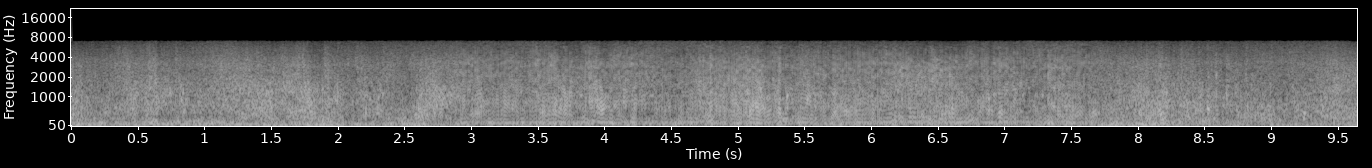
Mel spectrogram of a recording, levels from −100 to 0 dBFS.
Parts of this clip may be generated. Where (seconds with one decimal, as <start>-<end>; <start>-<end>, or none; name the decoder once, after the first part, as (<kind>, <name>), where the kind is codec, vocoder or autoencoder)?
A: 2.9-7.7 (vocoder, HiFi-GAN)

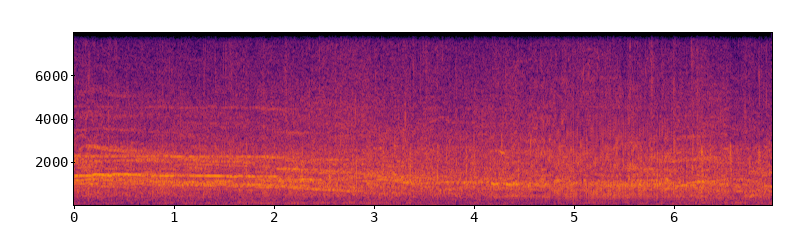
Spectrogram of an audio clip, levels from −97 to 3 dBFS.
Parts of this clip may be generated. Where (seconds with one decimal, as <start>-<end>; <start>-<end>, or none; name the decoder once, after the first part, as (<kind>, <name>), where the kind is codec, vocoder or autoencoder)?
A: 4.6-6.0 (vocoder, HiFi-GAN)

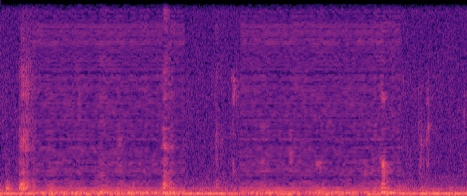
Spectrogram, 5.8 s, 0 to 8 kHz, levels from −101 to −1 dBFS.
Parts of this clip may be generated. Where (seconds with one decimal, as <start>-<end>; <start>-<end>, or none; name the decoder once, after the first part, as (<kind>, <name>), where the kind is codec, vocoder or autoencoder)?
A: 0.4-2.3 (vocoder, HiFi-GAN); 3.0-5.0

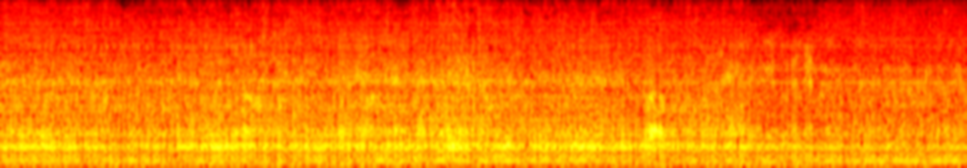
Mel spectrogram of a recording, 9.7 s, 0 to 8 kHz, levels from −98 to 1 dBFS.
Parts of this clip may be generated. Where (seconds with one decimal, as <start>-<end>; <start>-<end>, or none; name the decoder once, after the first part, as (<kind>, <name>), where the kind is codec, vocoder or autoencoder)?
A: 0.0-9.7 (vocoder, HiFi-GAN)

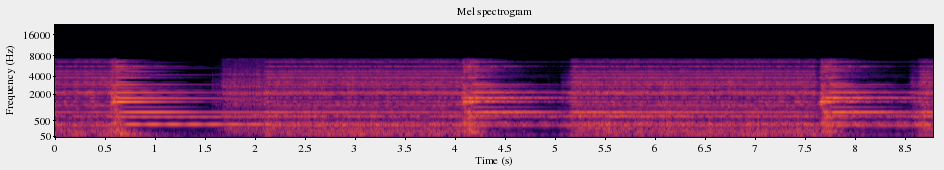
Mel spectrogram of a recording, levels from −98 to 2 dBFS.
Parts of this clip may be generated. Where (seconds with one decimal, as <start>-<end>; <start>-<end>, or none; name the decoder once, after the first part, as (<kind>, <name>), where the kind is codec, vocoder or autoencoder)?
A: 0.0-0.6 (vocoder, HiFi-GAN); 2.1-8.8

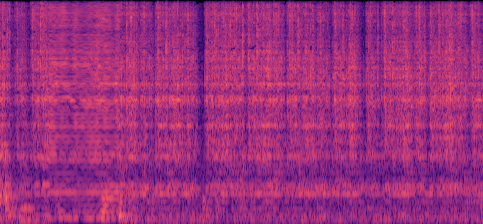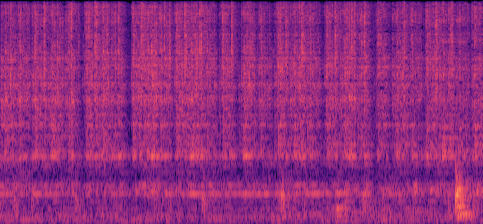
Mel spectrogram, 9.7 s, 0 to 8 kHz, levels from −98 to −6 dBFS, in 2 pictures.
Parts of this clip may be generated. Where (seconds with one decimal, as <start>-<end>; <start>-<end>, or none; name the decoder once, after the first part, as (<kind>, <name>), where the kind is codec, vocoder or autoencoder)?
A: 0.5-1.2 (vocoder, HiFi-GAN)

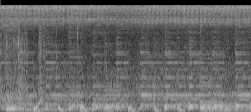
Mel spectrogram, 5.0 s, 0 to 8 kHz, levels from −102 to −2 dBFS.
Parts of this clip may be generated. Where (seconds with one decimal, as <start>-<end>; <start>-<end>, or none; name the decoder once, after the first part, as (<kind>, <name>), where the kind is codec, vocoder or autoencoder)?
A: none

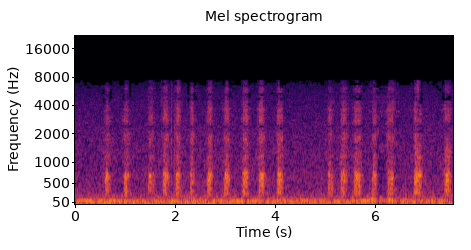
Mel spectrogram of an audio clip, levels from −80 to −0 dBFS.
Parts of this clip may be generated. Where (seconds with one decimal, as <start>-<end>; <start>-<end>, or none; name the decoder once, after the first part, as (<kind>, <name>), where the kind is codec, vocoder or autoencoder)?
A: 5.9-6.5 (vocoder, HiFi-GAN)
